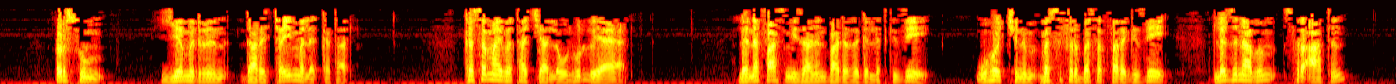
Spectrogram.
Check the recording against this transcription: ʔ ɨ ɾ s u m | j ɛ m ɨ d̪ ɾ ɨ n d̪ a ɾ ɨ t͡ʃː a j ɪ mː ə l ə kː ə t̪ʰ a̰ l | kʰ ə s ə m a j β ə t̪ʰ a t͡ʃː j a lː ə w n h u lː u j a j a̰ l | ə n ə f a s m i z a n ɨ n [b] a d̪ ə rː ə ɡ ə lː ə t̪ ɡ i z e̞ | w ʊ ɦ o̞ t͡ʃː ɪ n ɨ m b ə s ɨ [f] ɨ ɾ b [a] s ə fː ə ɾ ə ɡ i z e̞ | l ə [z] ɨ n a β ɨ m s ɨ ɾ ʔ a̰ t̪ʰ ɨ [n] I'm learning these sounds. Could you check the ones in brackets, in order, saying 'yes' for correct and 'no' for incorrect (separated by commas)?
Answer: yes, yes, no, yes, yes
